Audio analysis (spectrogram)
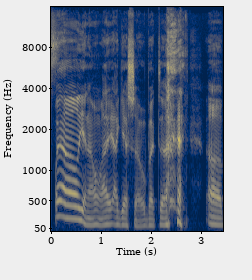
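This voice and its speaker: A man with a Southern US accent, fairly low pitch, and fairly slow pace, in a very clean recording with a silent background. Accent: Southern American. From Southern United States. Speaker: radio host and tribute performer. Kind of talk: interview answer. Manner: hesitant, conversational.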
